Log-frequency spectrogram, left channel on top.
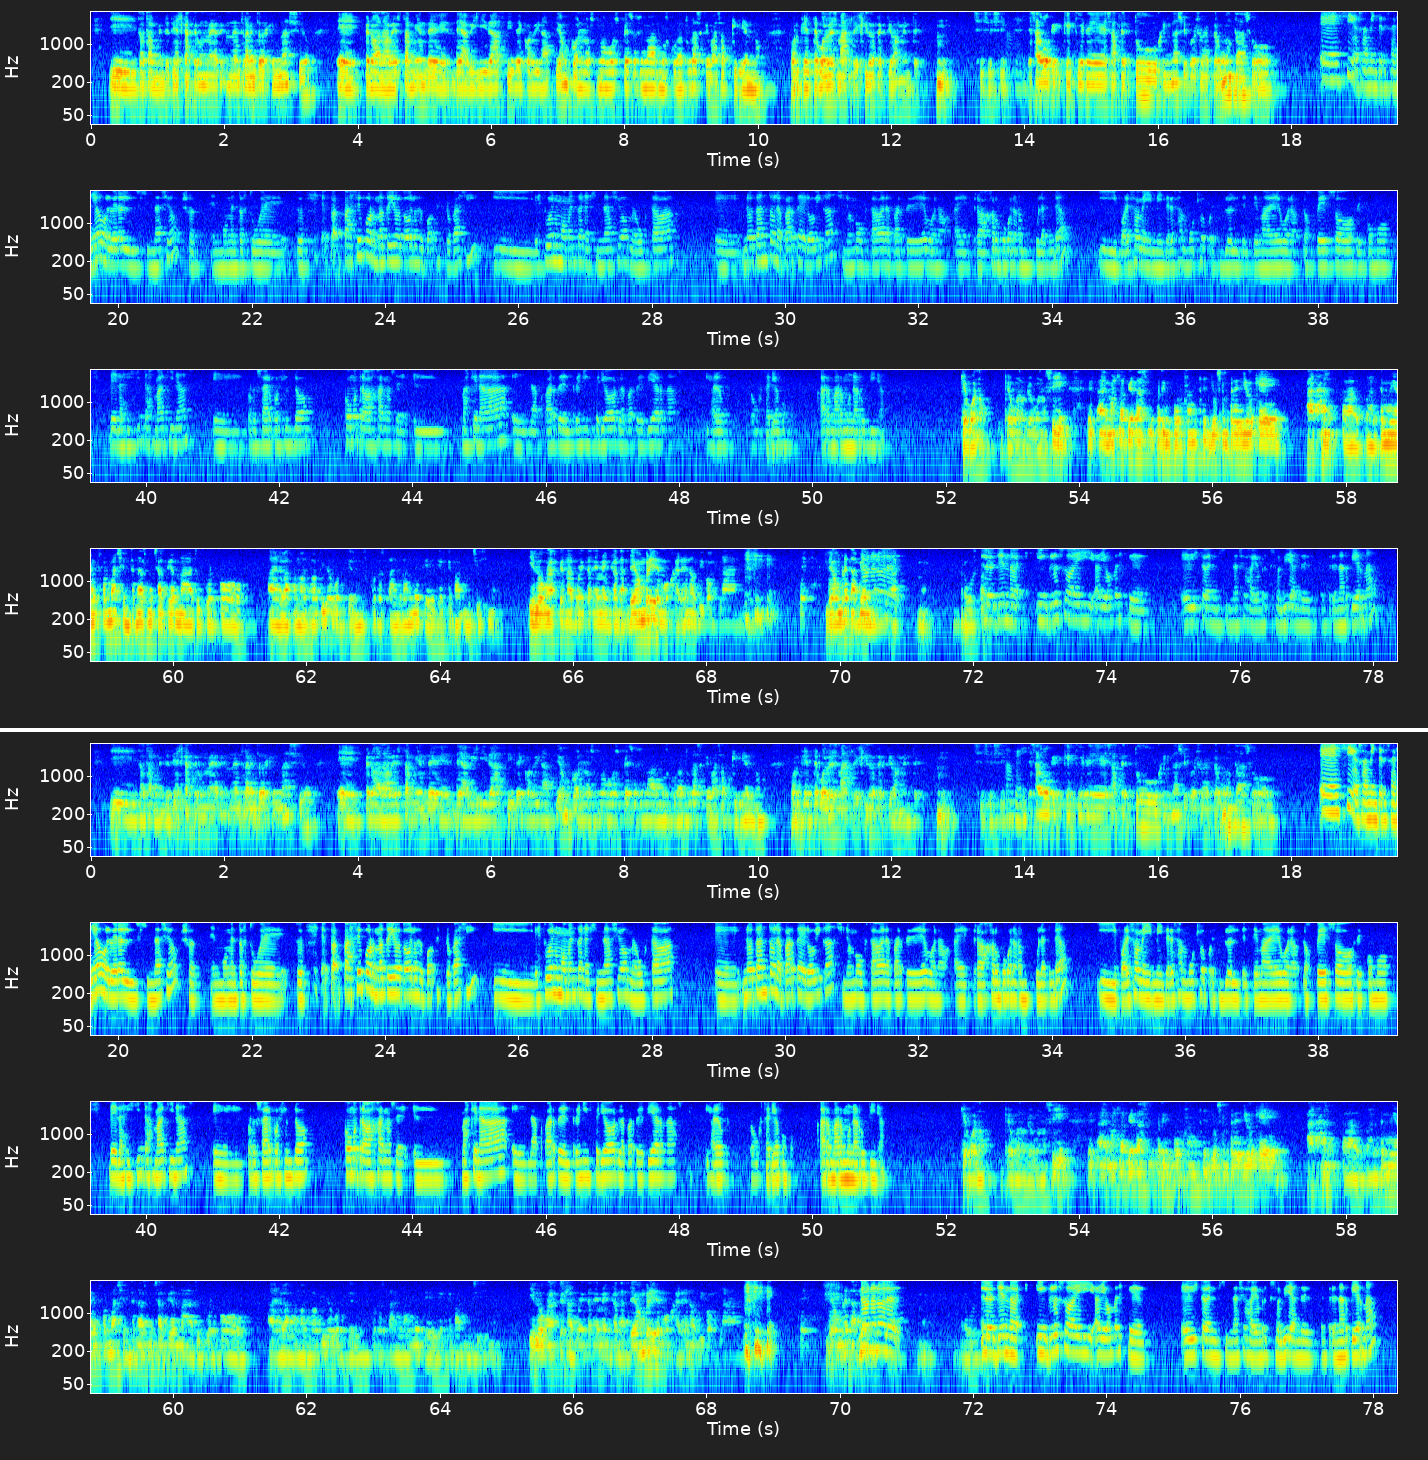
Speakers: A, on the left (about 80°); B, on the right (about 45°).
A: Y totalmente, tienes que hacer un, er- un entrenamiento de gimnasio, eh, pero a la vez también de, de habilidad y de coordinación con los nuevos pesos y nuevas musculaturas que vas adquiriendo, porque te vuelves más rígido efectivamente. Mm, sí, sí, sí.
B: Ok.
A: ¿Es algo que, que quieres hacer tú, gimnasio, y por eso me preguntas? O...
B: Eh, sí, o sea, me interesaría volver al gimnasio. Yo en un momento estuve, estuve- eh, pa- pasé por, no te digo todos los deportes, pero casi, y estuve en un momento en el gimnasio, me gustaba eh, no tanto la parte aeróbica, sino me gustaba la parte de, bueno, eh, trabajar un poco la musculatura. Y por eso me, me interesa mucho, por ejemplo, el, el tema de, bueno, los pesos, de cómo, de las distintas máquinas, eh, para usar, por ejemplo, cómo trabajar, no sé, el, más que nada eh, la parte del tren inferior, la parte de piernas, es algo que me gustaría como armarme una rutina,
A: Qué bueno, qué bueno, qué bueno. Sí, eh, además la pierna es súper importante. Yo siempre digo que para, para ponerte muy en forma, si entrenas mucha pierna, tu cuerpo adelgaza más rápido porque el músculo es tan grande que, que quemas muchísimo. Y luego unas piernas
B: sí.
A: bonitas a mí me encantan, de hombre y de mujer, ¿eh? No digo en plan de,
B: <laughs>
A: de hombre también
B: No, no,
A: me,
B: no, la-
A: ah, me, me gusta.
B: Lo entiendo. Incluso hay, hay hombres que he visto en gimnasios, hay hombres que se olvidan de entrenar pierna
